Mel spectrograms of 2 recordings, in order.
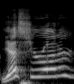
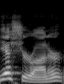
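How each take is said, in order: First: It is said with surprise, like a question. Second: It is said calmly, as plain agreement. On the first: The instruction came as an unexpected change. "It sounds different" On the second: The speaker accepts the instruction as expected. "That sounds reasonable"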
